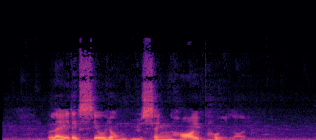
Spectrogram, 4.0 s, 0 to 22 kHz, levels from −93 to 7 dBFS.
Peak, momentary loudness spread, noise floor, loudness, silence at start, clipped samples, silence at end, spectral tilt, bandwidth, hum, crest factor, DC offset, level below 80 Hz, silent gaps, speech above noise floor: -4 dBFS; 13 LU; -48 dBFS; -20 LUFS; 0.45 s; under 0.1%; 0.75 s; -6.5 dB/octave; 14 kHz; none; 18 dB; under 0.1%; -42 dBFS; none; 28 dB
